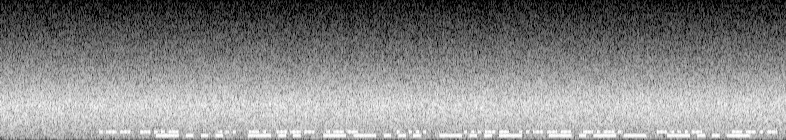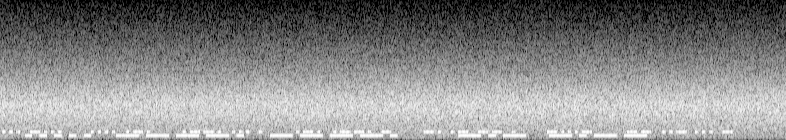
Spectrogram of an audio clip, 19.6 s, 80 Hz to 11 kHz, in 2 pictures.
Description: Morse code, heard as two keyed tones, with radio static. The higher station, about 27 wpm, 750 Hz: WX SNOW ES 32C <BT> QSB HR PSE RPT NAME <BT> MUST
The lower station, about 13 wpm, 470 Hz: BD7XYX 599 KY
